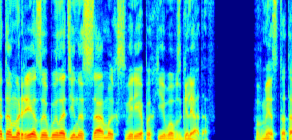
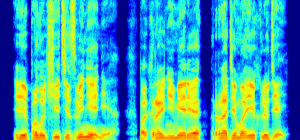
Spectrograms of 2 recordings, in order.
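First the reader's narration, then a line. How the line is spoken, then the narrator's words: Growled demand. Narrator (Russian): прорычал Конан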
